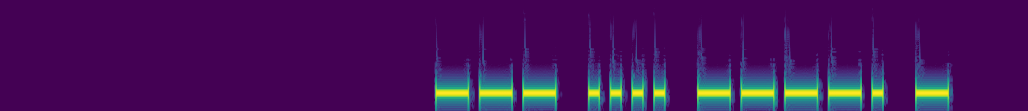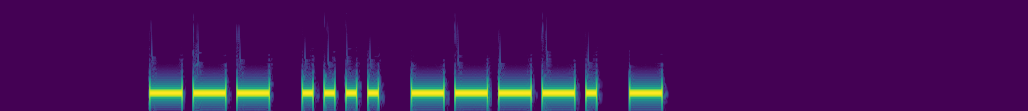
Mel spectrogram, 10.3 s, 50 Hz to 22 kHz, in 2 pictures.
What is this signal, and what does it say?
Morse code, heard as a keyed tone, about 22 wpm, 700 Hz. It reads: OH9T OH9T
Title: DXCC-100 Call Signs - 4 Characters - Repeated 2x - 22wpm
